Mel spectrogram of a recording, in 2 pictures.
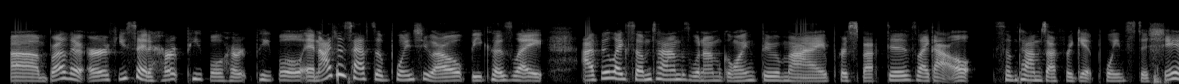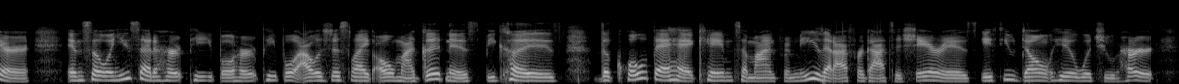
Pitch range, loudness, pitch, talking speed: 165-210 Hz, -27 LUFS, 185 Hz, 195 wpm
